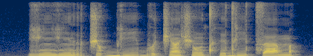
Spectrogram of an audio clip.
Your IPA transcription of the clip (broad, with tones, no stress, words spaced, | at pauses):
ɣĩ˨ɣĩ˨rt͡ʃʊ˦˨ ɡ͡biː˨˦bʊ˦t͡ʃã˨ ʃũ˦tʰɪ˨diː˦ t͡sa˨˦m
